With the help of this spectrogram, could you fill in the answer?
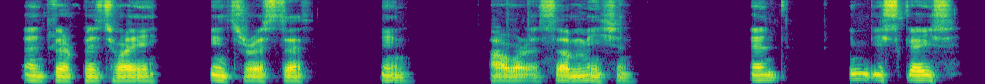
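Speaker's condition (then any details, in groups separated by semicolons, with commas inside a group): ALS; voice severely damaged, hard to understand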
